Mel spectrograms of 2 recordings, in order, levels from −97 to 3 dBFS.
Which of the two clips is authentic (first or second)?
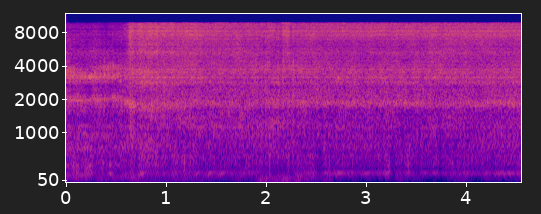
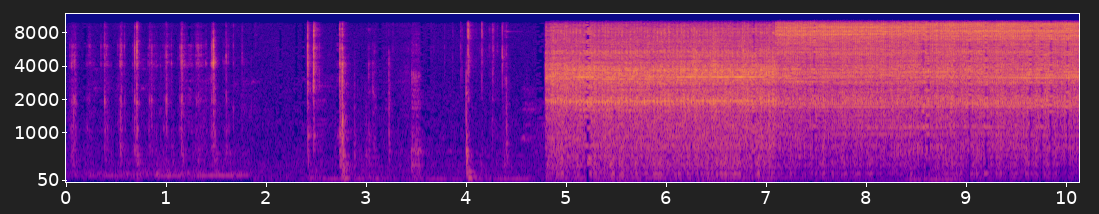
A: second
